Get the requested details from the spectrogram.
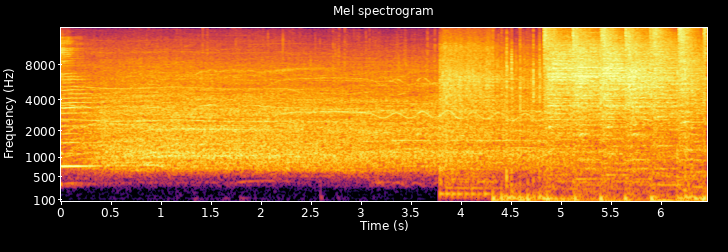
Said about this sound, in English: I like that so much, I want to do it one more time. I'm like a kid in a candy store, and I want to hear it one more time. One, two, three, scream!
